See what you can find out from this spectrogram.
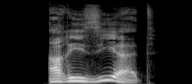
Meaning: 1. past participle of arisieren 2. inflection of arisieren: second-person plural present 3. inflection of arisieren: third-person singular present 4. inflection of arisieren: plural imperative
- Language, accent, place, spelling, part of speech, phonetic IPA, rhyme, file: German, Germany, Berlin, arisiert, verb, [aʁiˈziːɐ̯t], -iːɐ̯t, De-arisiert.ogg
